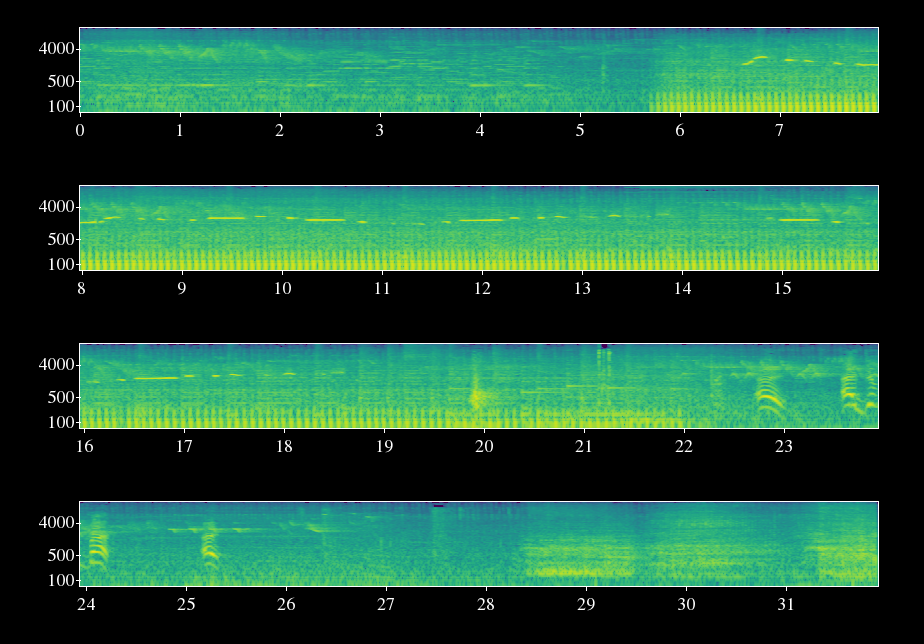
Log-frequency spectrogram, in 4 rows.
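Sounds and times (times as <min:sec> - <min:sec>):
whistled tune: 0:00.0 - 0:20.4
motorcycle engine running: 0:05.3 - 0:31.8.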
